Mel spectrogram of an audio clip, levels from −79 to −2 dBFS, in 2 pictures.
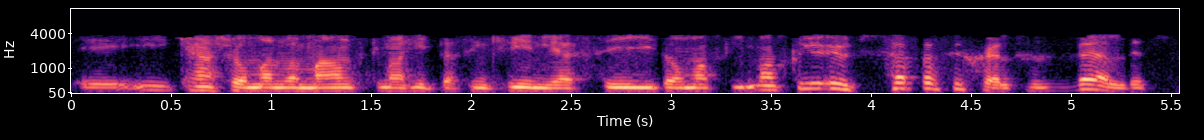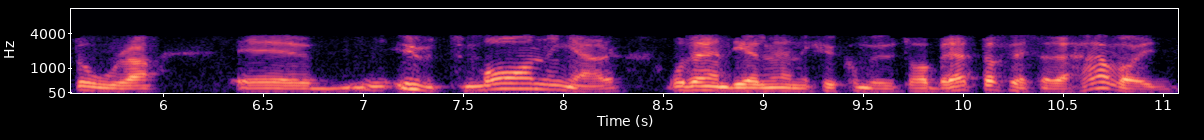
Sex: male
